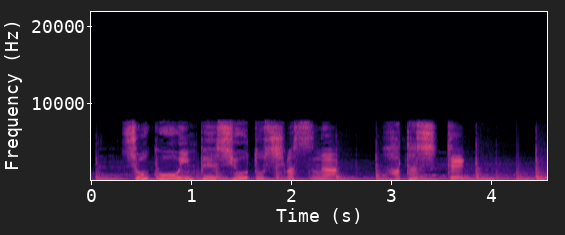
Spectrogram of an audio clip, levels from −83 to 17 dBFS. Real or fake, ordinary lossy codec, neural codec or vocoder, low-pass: real; none; none; none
